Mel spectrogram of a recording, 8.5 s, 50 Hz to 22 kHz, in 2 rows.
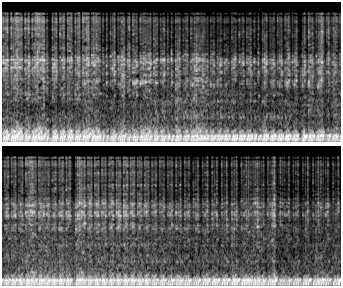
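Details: Gutbrod 1050 tractor fitted with an old VW Polo diesel engine, assembled the day before, first start attempt with the injection pump solenoid connected: the diesel keeps running with throttle blips and a rough edge but doesn't stall.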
